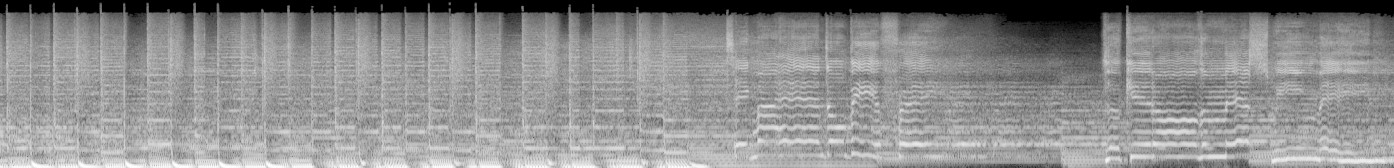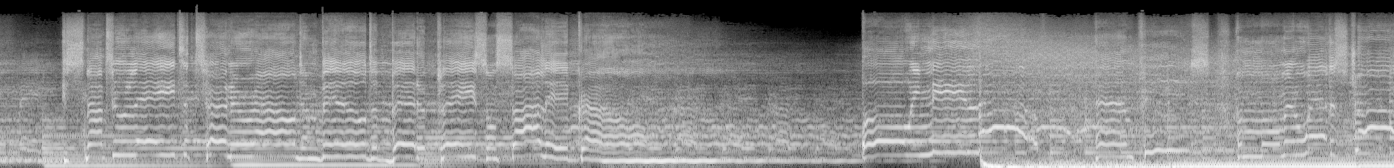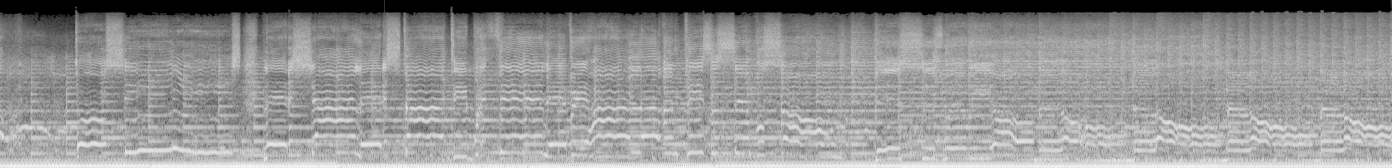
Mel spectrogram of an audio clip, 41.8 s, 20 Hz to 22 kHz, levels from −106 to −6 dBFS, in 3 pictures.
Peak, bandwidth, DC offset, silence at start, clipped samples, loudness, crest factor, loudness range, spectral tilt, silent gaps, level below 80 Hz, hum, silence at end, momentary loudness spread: 0 dBFS; 16.5 kHz; under 0.1%; 0 s; under 0.1%; -15 LUFS; 14 dB; 5 LU; -4 dB/octave; none; -16 dBFS; none; 0 s; 6 LU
